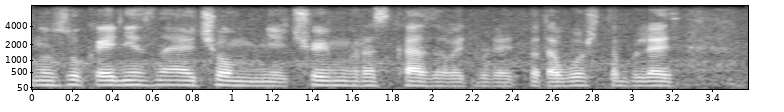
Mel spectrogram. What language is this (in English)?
Russian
